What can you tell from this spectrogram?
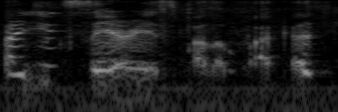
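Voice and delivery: whispered disbelief, hissed under the breath; stunned whispered disbelief; incredulous whisper. Retold or imitated. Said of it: "did you see Esme's face".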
